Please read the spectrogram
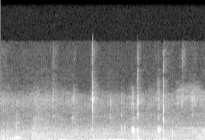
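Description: Homemade glue-and-borax slime being squeezed and stretched by hand, giving a few faint, scattered clicks and pops as air pockets in the sticky slime burst.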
